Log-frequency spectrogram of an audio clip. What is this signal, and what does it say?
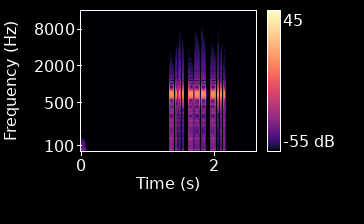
Morse code, heard as a keyed tone, about 46 wpm, 700 Hz. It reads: BOB
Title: USA Common Names - Max 3 Letters - 50wpm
